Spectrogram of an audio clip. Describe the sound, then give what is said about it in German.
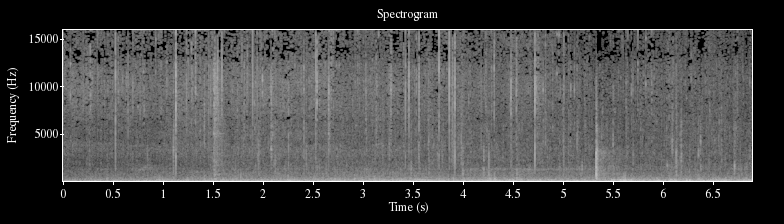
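A cozy wood fire in a small fireplace crackles steadily, with irregular sharp pops and snaps over a soft, continuous low roar of burning wood; no voices. “Der freundliche Mann geht zu einem kleinen Kamin, in dem ein gemütliches Feuer brennt.”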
